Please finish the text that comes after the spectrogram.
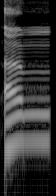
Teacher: mim yang bertasdid guna kita dengungkan selama tiga harakat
